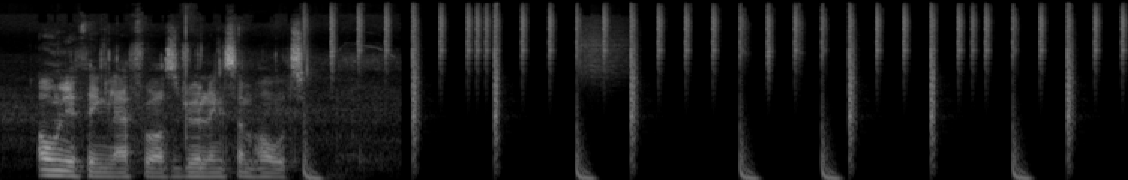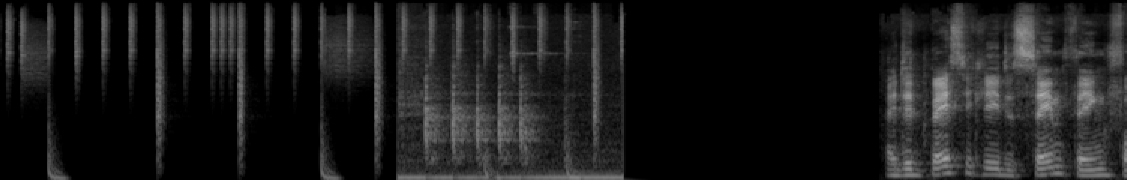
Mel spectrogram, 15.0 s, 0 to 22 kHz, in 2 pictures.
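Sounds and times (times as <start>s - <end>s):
electronic music drum-machine beat: 2.0s - 11.7s.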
